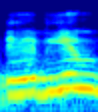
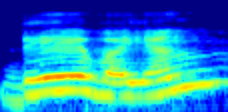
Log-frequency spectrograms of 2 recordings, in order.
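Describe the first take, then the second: First: The 'v' joins straight onto 'y' with no vowel. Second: A full 'a' vowel comes between 'v' and 'y'. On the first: The speaker calls it wrong. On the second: The speaker calls it right.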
